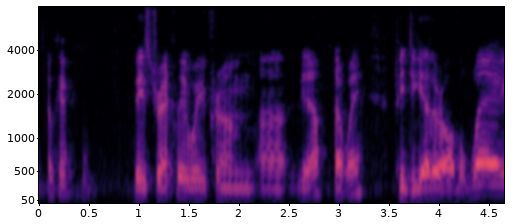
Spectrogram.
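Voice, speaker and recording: At a fairly quick pace, a man talks in an ordinary speaking voice of medium pitch with ordinary pitch variation. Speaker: chiropractor. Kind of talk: clinical examination talk, instructing patient.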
